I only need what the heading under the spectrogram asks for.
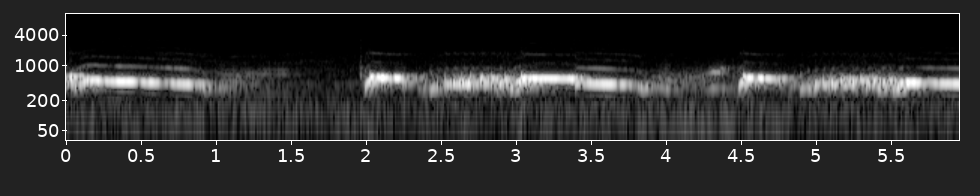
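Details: Purring coos of a local collared dove, meant as lure and tutor sound: a drawn-out falling note, a short pause, then two vibrating, rolling coos with a quick upward flick between them.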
